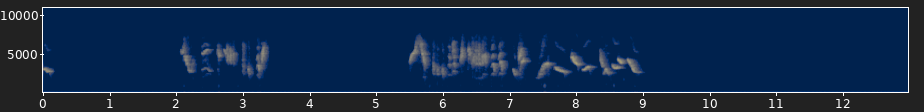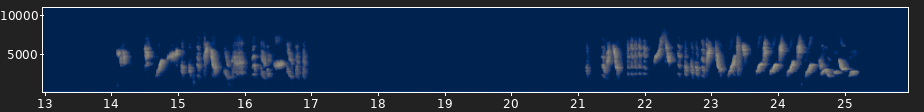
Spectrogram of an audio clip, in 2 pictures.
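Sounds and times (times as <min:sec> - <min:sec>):
Sylvia atricapilla: 0:00.0 - 0:00.2, 0:02.1 - 0:03.4, 0:05.5 - 0:09.0, 0:14.1 - 0:17.0, 0:21.1 - 0:25.2.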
